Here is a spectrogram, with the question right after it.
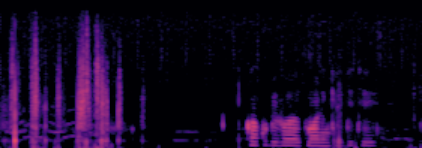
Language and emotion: Russian, neutral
